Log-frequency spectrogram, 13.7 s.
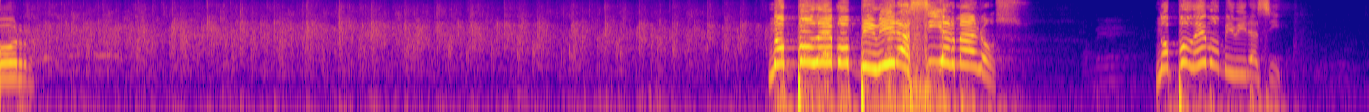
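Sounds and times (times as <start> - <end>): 
speech: 0.0 - 0.5, 8.8 - 10.2, 11.6 - 12.9
audience applause: 0.0 - 7.8.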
